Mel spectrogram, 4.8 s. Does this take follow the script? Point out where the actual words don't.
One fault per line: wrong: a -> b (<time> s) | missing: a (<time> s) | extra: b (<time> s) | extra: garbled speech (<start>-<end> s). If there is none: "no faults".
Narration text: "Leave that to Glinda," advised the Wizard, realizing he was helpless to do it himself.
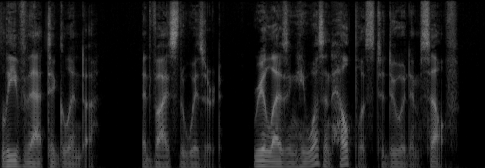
wrong: was -> wasn't (3.0 s)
